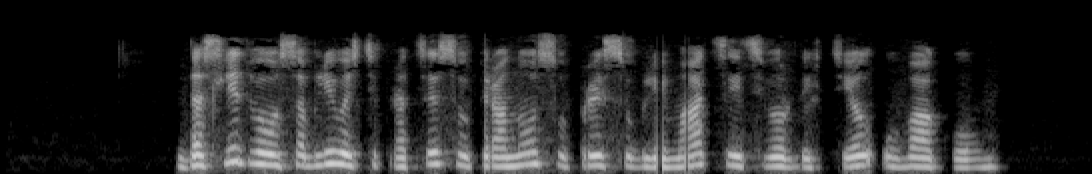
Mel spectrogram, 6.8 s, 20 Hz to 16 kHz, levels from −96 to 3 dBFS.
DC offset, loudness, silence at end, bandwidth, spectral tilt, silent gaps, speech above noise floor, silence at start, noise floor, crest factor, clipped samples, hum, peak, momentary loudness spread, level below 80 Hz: under 0.1%; -26 LUFS; 0.6 s; 7.8 kHz; -5 dB/octave; none; 59 dB; 1.1 s; -85 dBFS; 18 dB; under 0.1%; none; -8 dBFS; 9 LU; -66 dBFS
